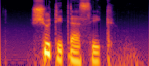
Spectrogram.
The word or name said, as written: sutit eszik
